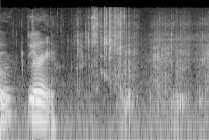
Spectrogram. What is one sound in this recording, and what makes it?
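A woman crunches a crisp snack.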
